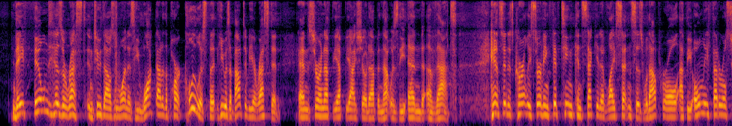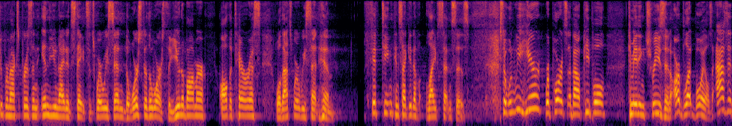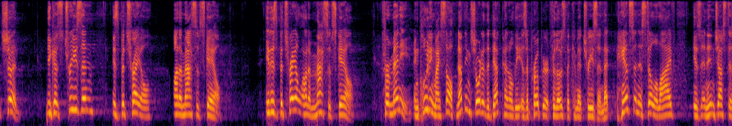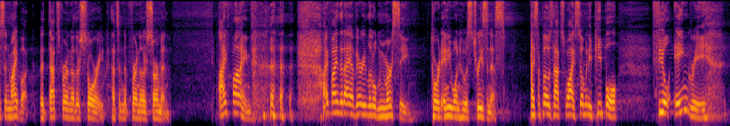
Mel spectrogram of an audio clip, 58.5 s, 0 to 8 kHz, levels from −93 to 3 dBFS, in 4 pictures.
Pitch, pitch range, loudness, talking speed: 170 Hz, 150-200 Hz, -19 LUFS, 175 wpm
